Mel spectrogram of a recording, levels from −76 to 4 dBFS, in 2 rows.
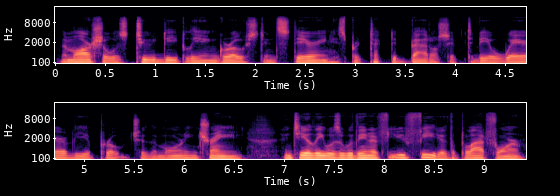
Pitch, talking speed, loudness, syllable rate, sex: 110 Hz, 195 wpm, -19 LUFS, 5.3 syllables/s, male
